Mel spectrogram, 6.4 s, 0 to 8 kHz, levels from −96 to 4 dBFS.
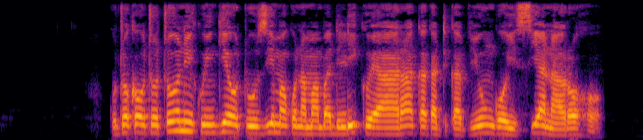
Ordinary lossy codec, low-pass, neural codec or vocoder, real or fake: Opus, 64 kbps; 7.2 kHz; none; real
